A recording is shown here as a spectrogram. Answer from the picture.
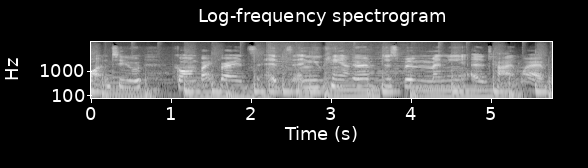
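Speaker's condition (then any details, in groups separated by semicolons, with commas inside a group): Cerebral palsy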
